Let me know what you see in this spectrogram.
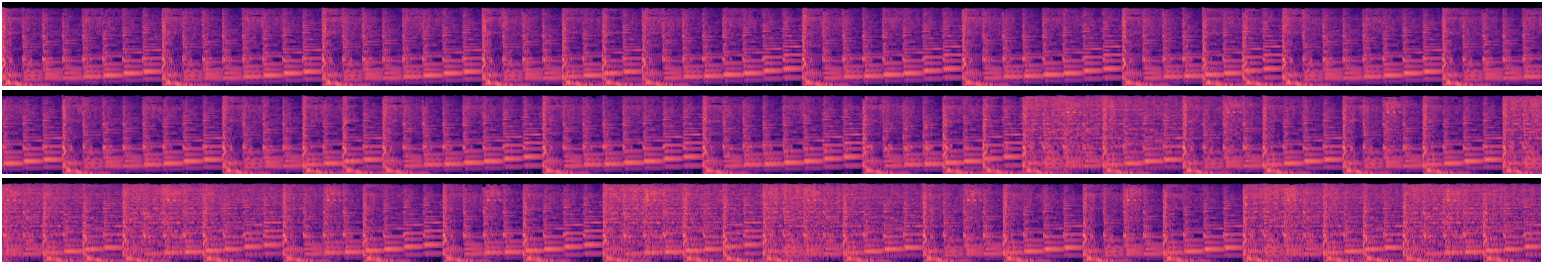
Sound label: Chiptune Razor Thin Looping; SoundsCrate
